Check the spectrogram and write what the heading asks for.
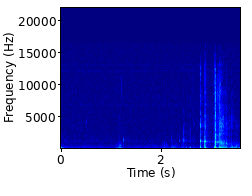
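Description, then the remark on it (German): Crunching as something crisp is bitten and chewed during a sound test, a cluster of sharp cracking bursts growing louder toward the end after a quiet start. “wir machen einen Klangtest. Ja, sie müssen einen Knuspern.”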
